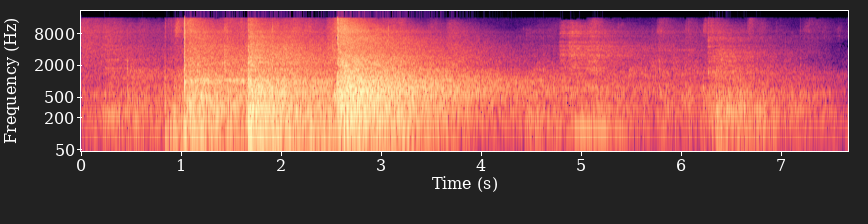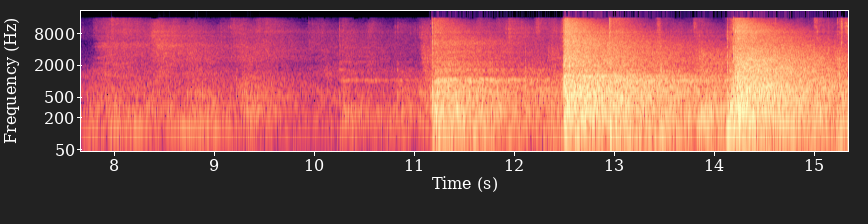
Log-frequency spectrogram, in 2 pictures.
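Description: Rackets smack a shuttlecock with sharp cracks that ring out in a large echoing hall.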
